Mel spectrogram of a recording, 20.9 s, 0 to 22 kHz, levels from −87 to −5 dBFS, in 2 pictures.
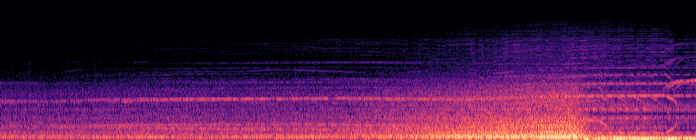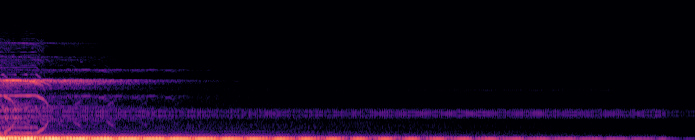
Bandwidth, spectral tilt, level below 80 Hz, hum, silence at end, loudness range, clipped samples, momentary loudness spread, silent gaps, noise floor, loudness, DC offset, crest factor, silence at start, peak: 5.8 kHz; -9.5 dB/octave; -24 dBFS; none; 2.65 s; 20 LU; under 0.1%; 20 LU; none; -63 dBFS; -22 LUFS; under 0.1%; 18 dB; 0 s; -2 dBFS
